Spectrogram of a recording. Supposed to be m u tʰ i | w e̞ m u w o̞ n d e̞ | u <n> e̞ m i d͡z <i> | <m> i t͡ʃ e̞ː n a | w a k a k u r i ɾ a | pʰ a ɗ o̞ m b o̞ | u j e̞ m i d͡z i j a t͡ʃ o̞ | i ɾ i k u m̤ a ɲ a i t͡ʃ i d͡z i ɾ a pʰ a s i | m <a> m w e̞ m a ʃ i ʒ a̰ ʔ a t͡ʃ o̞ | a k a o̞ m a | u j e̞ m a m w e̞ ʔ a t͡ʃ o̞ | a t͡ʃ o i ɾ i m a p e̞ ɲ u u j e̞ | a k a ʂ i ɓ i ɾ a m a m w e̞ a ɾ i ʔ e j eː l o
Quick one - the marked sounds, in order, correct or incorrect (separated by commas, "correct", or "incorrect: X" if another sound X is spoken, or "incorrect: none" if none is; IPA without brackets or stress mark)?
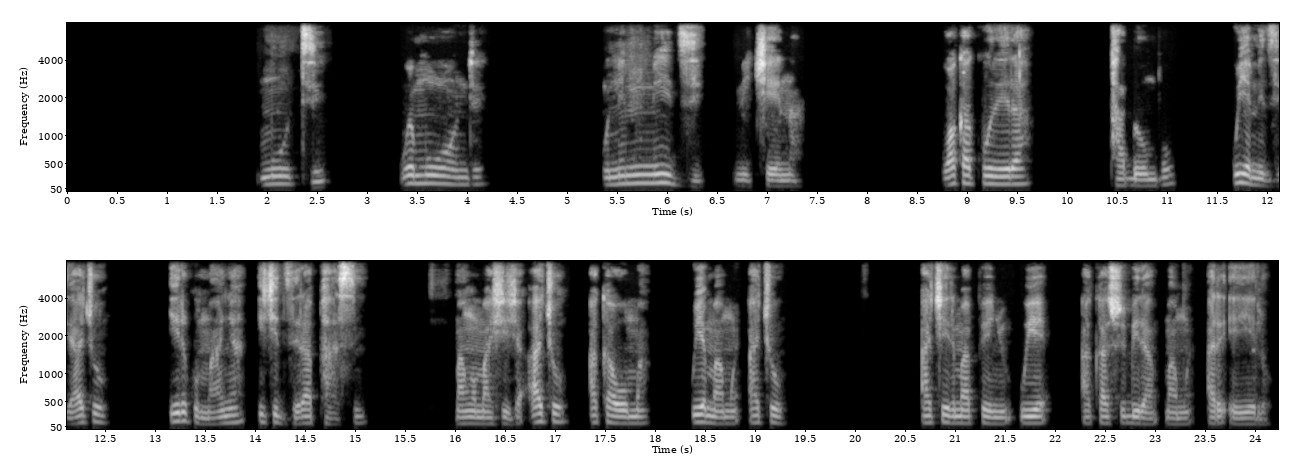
correct, correct, correct, correct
